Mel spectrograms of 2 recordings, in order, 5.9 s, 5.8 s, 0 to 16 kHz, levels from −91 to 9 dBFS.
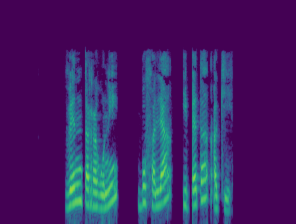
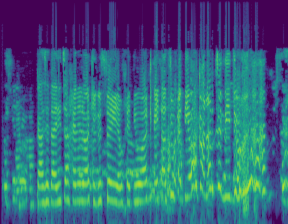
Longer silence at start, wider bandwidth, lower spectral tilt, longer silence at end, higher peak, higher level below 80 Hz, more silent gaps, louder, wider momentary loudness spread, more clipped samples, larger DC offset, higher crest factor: first, 1.3 s vs 0.1 s; second, 7.6 kHz vs 11 kHz; first, -5 dB/octave vs -1.5 dB/octave; first, 1.35 s vs 0 s; about the same, -2 dBFS vs 0 dBFS; second, -66 dBFS vs -56 dBFS; first, 2.38-2.75 s, 3.47-3.65 s vs none; second, -17 LUFS vs -8 LUFS; first, 15 LU vs 8 LU; second, under 0.1% vs 0.3%; neither; first, 18 dB vs 10 dB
